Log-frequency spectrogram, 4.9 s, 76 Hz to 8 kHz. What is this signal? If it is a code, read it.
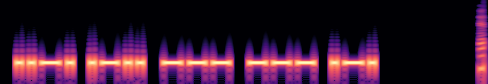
Morse code, heard as a keyed tone, about 20 wpm, 250 Hz. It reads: FLOOR
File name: morse / morse-training-20WPM-9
